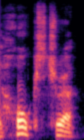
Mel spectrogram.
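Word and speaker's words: Hoekstra: h i I say HRA I don't know HRA yeah like a hoax yeah but it's h o e k s St stra um so he's got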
